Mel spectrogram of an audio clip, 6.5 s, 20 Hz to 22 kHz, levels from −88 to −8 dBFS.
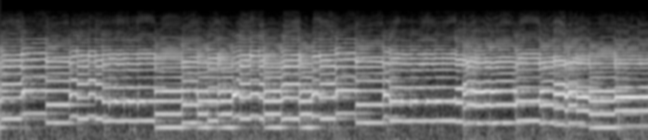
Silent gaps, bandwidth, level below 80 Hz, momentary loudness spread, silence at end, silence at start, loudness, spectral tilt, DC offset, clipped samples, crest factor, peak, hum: none; 15.5 kHz; -54 dBFS; 2 LU; 0 s; 0 s; -13 LUFS; 1 dB/octave; under 0.1%; under 0.1%; 10 dB; -6 dBFS; none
